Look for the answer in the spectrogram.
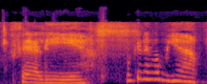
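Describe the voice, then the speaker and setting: A woman's voice: medium pitch, unhurried, a little hiss or hum. A woman with a Filipino accent playing an encouraging middle-aged former classmate in a radio drama. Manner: animated, encouraging. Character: supportive, upbeat Filipina former classmate visiting from America. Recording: dull lo-fi radio drama audio.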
